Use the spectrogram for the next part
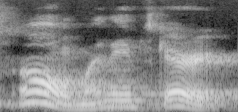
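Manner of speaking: high, lilting self-introduction; acted reply. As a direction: play the newcomer with a high "oh". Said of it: "The normal way to reply".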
